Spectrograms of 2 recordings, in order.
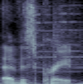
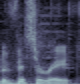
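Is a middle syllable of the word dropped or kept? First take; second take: dropped; kept. First: A middle syllable of the word is dropped. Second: Every syllable of the word is pronounced. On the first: The speaker calls it wrong. "we would call it eviscrate" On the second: The speaker calls it right. "The word eviscerate is a rogue skill"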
